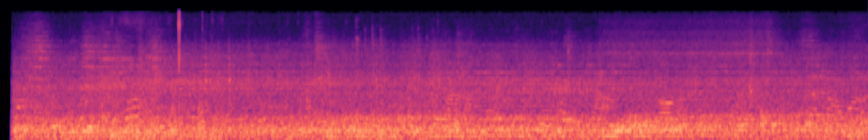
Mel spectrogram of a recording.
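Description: Bernese Oberland Bahn train running along the track, heard from inside the carriage: a steady rumble of wheels and running gear, with one sharp click about two seconds in.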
